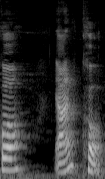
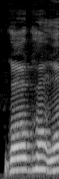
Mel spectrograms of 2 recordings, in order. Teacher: ক, খ মনে রাখবো অঘোষ। গ, ঘ, ও মনে রাখবো ঘোষ।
